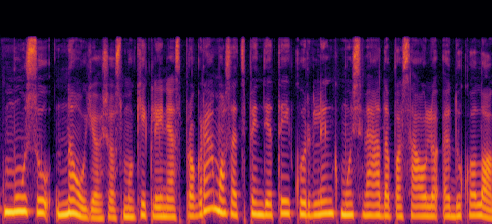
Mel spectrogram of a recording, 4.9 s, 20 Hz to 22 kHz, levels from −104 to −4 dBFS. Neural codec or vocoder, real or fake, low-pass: none; real; 10.8 kHz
